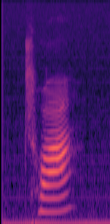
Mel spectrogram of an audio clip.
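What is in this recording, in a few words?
"chua", Mandarin Chinese, second tone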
